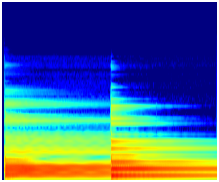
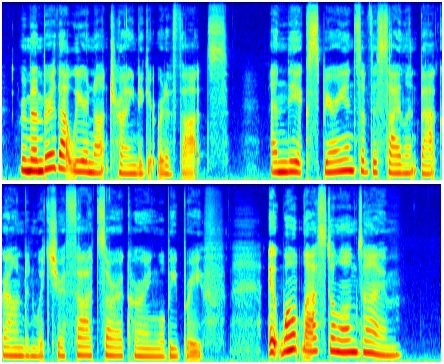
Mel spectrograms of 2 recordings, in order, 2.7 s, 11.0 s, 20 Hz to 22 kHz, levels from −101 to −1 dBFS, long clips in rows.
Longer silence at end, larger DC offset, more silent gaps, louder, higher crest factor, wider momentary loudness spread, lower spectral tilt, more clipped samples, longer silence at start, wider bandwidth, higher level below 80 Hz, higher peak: second, 0 s vs 0.5 s; neither; neither; about the same, -18 LUFS vs -18 LUFS; about the same, 14 dB vs 18 dB; second, 6 LU vs 14 LU; first, -13.5 dB/octave vs -5.5 dB/octave; neither; second, 0 s vs 0.25 s; second, 3.1 kHz vs 20 kHz; about the same, -46 dBFS vs -50 dBFS; second, -4 dBFS vs 0 dBFS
